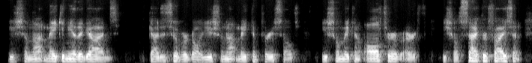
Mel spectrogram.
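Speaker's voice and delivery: plain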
